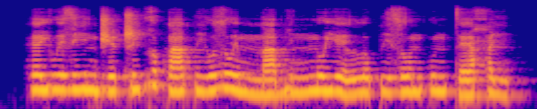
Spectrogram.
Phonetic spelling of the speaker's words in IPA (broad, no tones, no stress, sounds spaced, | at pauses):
ɛ j u e̯ z i n d͡ʒ e ʈ͡ʂ i ɡ ʌ p a p i o̯ z o e̯ mː a b i nː o j e lː o p i z o n p u n t ɛ ħ i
